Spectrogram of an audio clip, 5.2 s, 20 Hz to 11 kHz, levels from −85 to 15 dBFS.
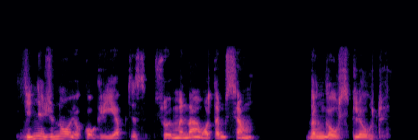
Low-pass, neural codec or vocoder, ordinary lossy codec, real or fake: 7.2 kHz; none; MP3, 96 kbps; real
